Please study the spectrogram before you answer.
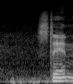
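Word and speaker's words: Staunton: this is Augusta Waynesboro Stanton Stanton staffy Stanton want to go Stanton Stanton is how most people pronounce it I say Stan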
